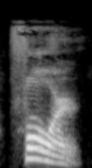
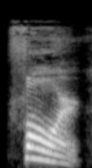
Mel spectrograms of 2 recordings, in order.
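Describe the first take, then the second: Both takes have the same delivery.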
